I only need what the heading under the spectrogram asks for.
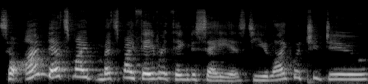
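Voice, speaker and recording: A dark, mellow tone comes through at a fairly quick pace. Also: woman. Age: 80s+. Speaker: direct sales leader. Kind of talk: testimony. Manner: animated.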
